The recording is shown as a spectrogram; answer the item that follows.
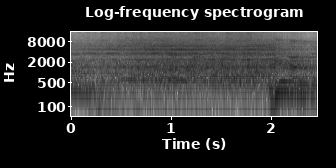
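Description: Audience applauding in a large hall, a steady dense clapping.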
